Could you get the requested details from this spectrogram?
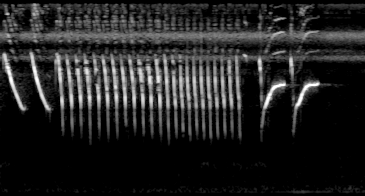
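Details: Belgian canary song with two falling whistles, a quick series of about twenty buzzy descending notes, then two loud rising slurred whistles.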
